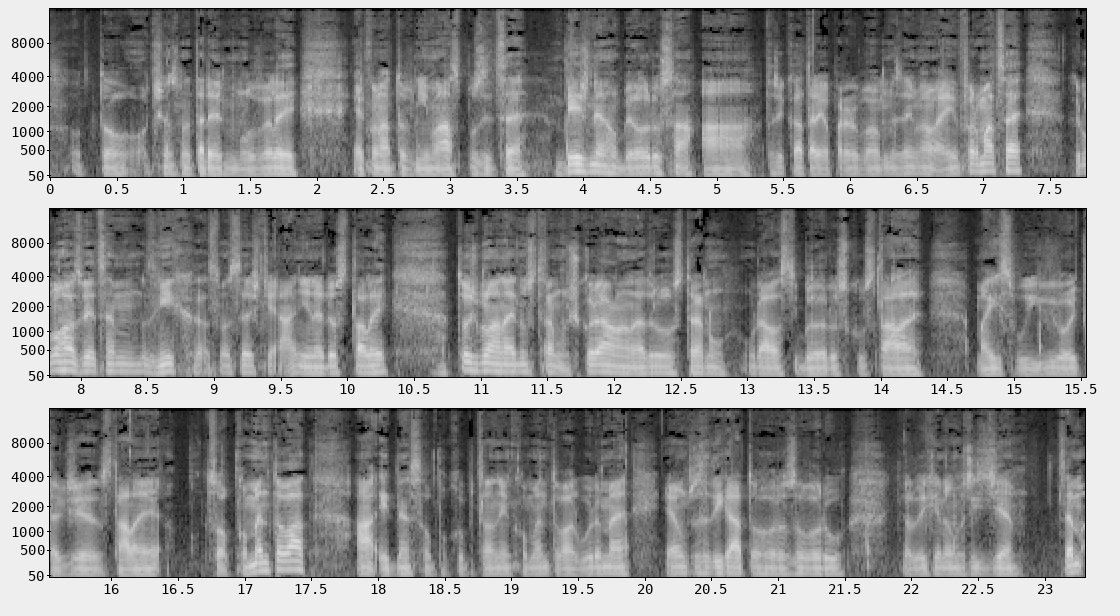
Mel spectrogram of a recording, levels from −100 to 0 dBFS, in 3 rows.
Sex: male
